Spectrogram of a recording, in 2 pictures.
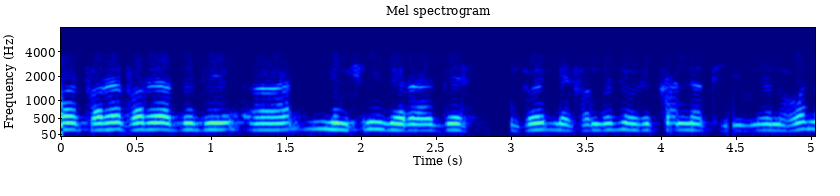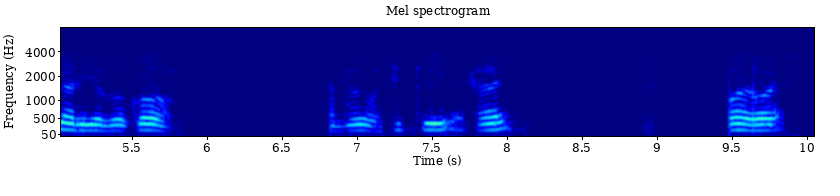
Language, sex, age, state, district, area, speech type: Manipuri, male, 60+, Manipur, Churachandpur, urban, conversation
